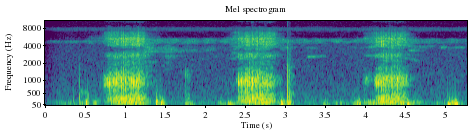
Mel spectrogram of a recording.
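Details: Shih Tzu dog, a pet, snoring while sound asleep. Three rough, rasping snore breaths swell and fade about every 1.7 seconds, with soft clicks and snuffles between them and a faint steady hum behind.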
